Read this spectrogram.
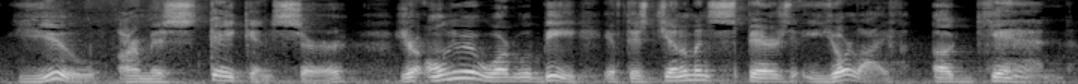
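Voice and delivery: plain reading voice

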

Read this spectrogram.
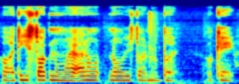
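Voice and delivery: very soft undertone; hushed hiding voice. Pretend. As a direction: keep your voice down while eavesdropping. Hiding while staff talk.

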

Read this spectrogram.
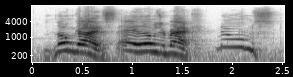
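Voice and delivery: high, loud delight at the gnomes; happy shout of welcome; excited greeting. Real, not acted.

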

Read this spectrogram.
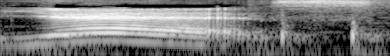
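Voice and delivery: ordinary talk, nothing marked

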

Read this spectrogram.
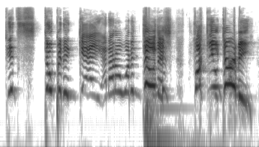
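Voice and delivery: high, loud fed-up rant; exasperated outburst. Real, not acted. Reviewer losing patience with the show, loud and high. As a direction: throw up your hands and yell at it.

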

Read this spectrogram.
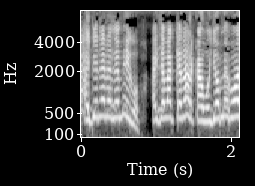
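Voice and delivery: the commander warning the corporal as she flees; excited alarm. Pretend. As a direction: raise the alarm and run off. Enemy arrives, commander flees.

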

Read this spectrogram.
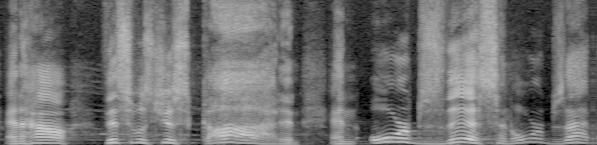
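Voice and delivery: usual speaking voice

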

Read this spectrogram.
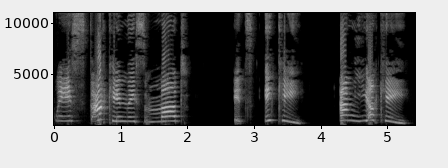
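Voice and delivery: high, loud cry of disgust; yelping. Acted. Stuck llamas crying for help from the mud, yelping. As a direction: yelp it out in a high character voice. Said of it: "heard them all yelp".

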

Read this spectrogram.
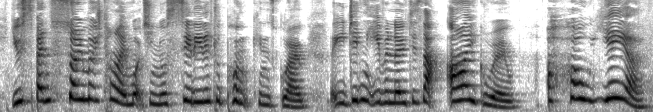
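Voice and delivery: high-pitched, aggrieved complaint; angry tirade. A narrator's reading. Neglected daughter scolds her parents, angry and high. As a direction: berate them, pitched high throughout.

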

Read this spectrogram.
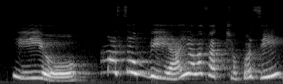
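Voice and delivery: loud, high, quick hare. A narrator's reading. Hare replying to the mole, high and loud. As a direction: chirp it out like a lively hare.

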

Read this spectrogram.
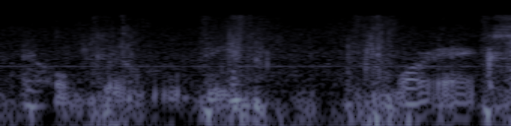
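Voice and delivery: soft whispered wish; hopeful whisper. Real, not acted. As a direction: whisper it like a secret hope. Hoping for more eggs.

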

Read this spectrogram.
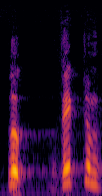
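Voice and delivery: ordinary talk

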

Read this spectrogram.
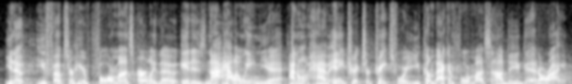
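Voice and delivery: high, loud, chipper voice; acting out an unbothered, friendly man; cheerful neighbor. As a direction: brush them off with breezy good humor. Acted cheerful brush-off of Klan.

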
